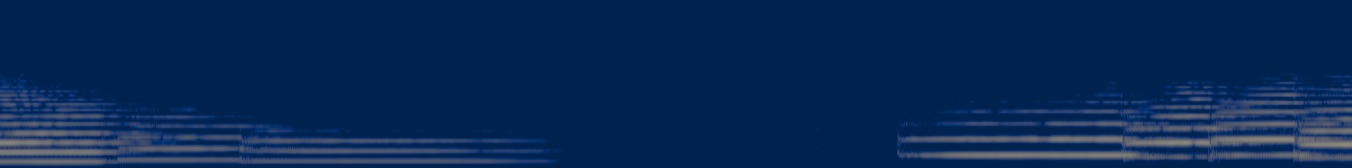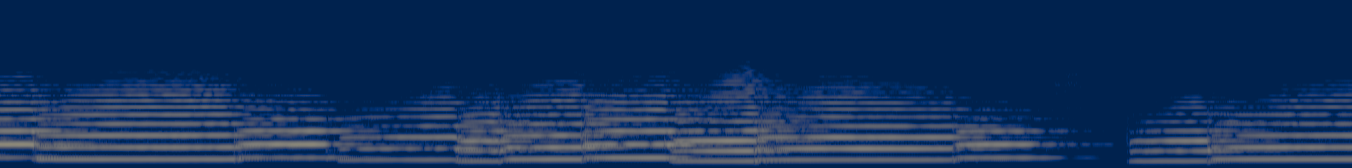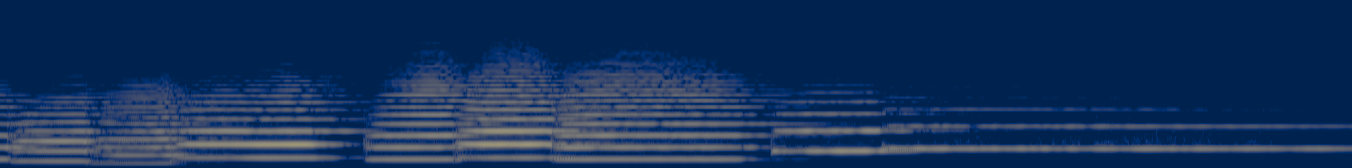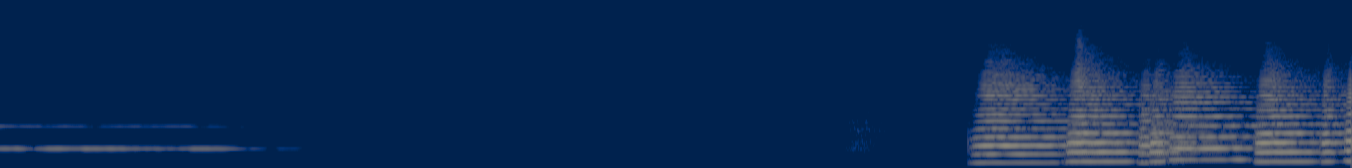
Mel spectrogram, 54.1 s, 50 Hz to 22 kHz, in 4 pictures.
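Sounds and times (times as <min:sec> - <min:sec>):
french horn melody: 0:00.0 - 0:05.7, 0:09.0 - 0:43.2, 0:50.3 - 0:54.0.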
